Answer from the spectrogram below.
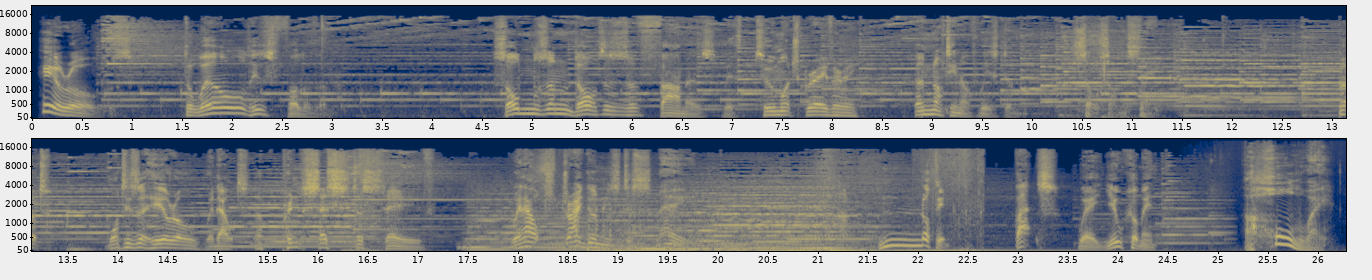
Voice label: Narration Dramatic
